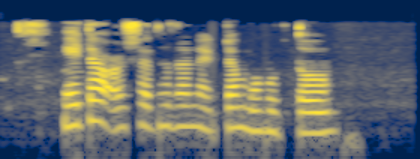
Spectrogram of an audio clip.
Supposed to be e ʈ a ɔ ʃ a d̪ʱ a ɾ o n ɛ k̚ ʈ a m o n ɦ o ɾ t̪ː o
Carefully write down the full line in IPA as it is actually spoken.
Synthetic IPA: e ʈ a ɔ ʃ a d̪ʱ a ɾ o n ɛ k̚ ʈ a m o ɦ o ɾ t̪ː o

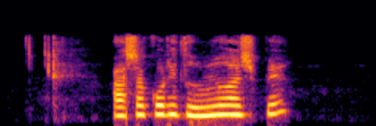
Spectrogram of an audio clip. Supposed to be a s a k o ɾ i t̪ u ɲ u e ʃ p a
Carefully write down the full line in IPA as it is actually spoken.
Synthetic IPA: a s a k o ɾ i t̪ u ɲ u a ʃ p e

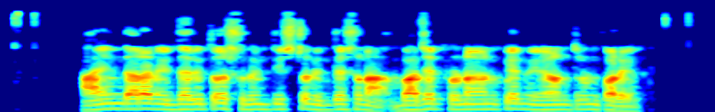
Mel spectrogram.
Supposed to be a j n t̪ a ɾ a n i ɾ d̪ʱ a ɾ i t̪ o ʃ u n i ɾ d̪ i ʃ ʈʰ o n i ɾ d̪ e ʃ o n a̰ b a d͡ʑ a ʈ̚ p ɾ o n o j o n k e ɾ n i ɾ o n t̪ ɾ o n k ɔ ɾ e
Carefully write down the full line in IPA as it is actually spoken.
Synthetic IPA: a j n d̪ a ɾ a n i ɾ d̪ʱ a ɾ i t̪ o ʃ u n i ɾ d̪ i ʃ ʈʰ o n i ɾ d̪ e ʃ o n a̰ b a d͡ʑ e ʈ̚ p ɾ o n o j o n k e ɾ n i ɾ o n t̪ ɾ o n k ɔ ɾ e

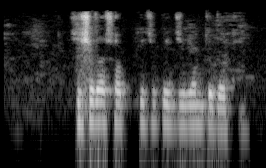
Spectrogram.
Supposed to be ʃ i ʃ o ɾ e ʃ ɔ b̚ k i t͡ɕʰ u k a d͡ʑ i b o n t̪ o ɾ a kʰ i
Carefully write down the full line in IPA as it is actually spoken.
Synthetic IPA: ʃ i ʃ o ɾ a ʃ ɔ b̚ k i t͡ɕʰ u k e d͡ʑ i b o n t̪ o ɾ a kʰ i

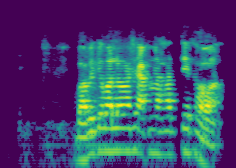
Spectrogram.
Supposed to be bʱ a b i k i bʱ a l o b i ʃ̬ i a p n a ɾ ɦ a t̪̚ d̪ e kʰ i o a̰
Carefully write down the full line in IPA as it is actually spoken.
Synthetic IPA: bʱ a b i k e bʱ a l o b a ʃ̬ e a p n a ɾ ɦ a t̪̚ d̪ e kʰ a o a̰

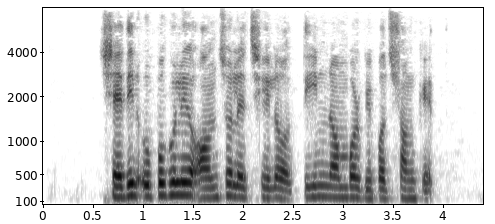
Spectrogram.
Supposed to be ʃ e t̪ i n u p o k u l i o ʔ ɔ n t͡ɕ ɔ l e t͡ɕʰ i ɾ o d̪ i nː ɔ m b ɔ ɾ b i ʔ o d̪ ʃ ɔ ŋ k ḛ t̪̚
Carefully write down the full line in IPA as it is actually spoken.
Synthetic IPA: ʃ e d̪ i n u p o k u l i o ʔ ɔ n t͡ɕ o l e t͡ɕʰ i l o t̪ i nː ɔ m b o ɾ b i p o d̪ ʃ ɔ ŋ k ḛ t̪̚

